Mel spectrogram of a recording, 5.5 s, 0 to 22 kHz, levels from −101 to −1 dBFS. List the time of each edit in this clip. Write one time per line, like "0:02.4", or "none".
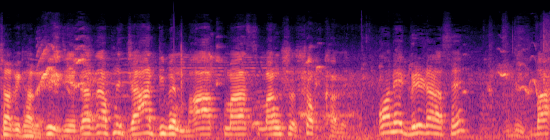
0:03.6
